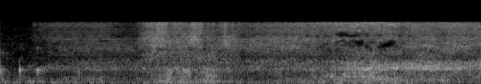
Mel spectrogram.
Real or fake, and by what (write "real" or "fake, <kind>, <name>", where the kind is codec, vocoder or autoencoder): fake, vocoder, HiFi-GAN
